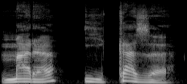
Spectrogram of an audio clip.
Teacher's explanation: Les vocals A i E, en posició àtona, se pronuncien de la mateixa manera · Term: vocal neutra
